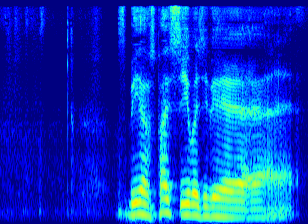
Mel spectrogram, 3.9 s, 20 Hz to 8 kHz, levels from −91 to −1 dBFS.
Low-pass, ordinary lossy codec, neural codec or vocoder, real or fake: none; none; codec, 16 kHz, 1.1 kbps, Voila-Tokenizer; fake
